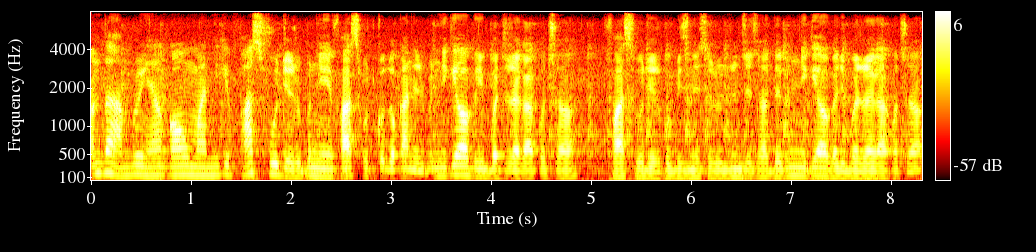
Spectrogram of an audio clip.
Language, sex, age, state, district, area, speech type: Nepali, male, 45-60, West Bengal, Alipurduar, urban, spontaneous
